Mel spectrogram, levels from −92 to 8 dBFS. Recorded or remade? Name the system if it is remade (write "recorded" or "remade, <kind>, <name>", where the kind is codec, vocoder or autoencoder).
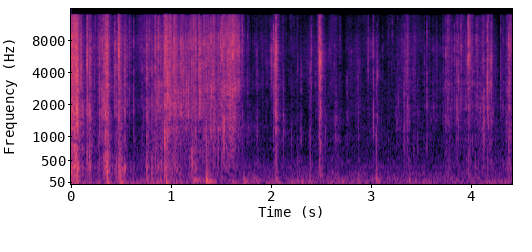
remade, vocoder, Vocos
